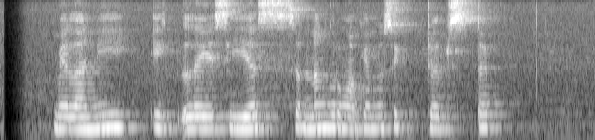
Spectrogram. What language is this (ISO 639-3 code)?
jav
